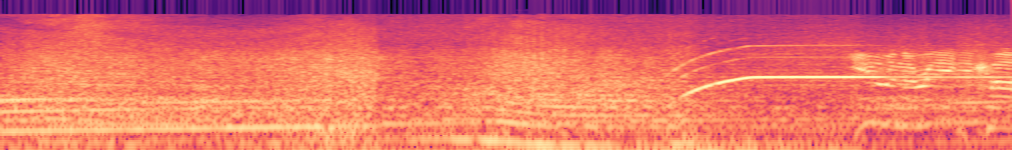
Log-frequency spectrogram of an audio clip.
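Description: A car speeds along in a pursuit, its engine droning steadily with a rising whine near the end, while a voice talks over it.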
